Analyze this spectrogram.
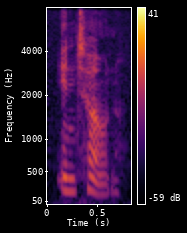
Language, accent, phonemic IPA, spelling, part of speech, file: English, US, /ɪnˈtoʊn/, intone, verb, En-us-intone.ogg
- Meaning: 1. To give tone or variety of tone to; to vocalize 2. To utter with a musical or prolonged note or tone; to speak or recite with singing voice; to chant 3. To utter a tone; utter a protracted sound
